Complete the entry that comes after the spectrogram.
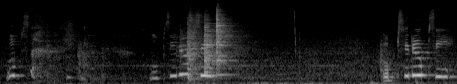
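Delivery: very high, cutesy squeak; tiny high-pitched playful voice; playful oopsie. Pretend. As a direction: squeak it like a cartoon mishap. Clumsy slip while cooking, playing cute.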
